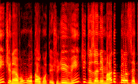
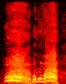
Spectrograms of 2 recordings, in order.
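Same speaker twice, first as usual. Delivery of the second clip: high excited cheer; cheering crowd; slower than usual. Retold or imitated. Teacher imitating frogs cheering the racers, a high excited cheer. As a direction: cheer them on from the edge.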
